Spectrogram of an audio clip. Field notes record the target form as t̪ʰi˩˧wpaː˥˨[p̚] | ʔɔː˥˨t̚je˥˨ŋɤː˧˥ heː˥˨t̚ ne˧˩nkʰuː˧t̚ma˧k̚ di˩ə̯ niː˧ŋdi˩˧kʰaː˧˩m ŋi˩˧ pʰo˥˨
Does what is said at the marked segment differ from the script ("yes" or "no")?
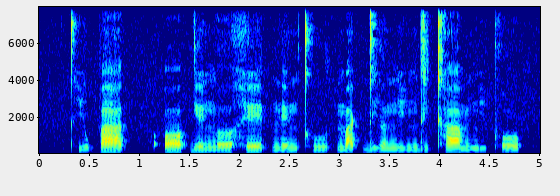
yes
